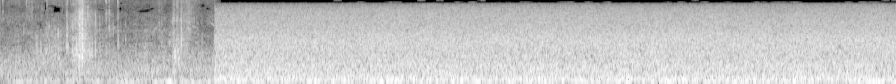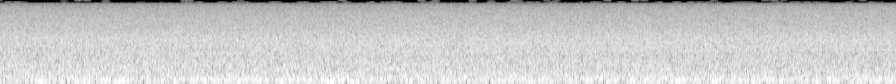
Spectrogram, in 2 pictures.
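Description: Steady rushing roar of the Animas River below the trail, cutting in abruptly about a second in after a few footsteps on the trail.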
